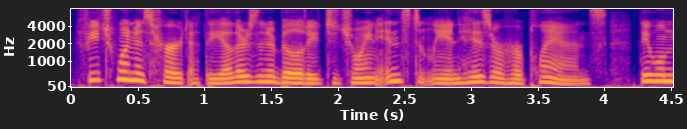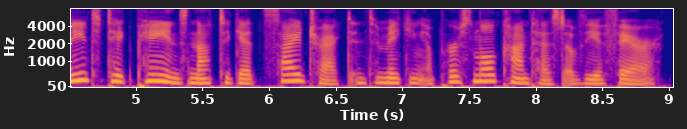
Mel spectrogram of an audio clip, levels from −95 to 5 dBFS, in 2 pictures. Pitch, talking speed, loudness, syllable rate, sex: 190 Hz, 230 wpm, -19 LUFS, 6.0 syllables/s, female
